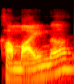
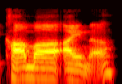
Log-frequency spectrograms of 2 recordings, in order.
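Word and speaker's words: kamaʻāina: Keep in mind the okina that's breaking the two a's in the middle of the word. So instead of saying kamaina, it's going to be kama'aina.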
